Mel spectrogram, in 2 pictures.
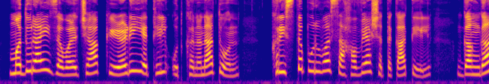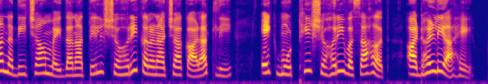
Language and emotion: Marathi, neutral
